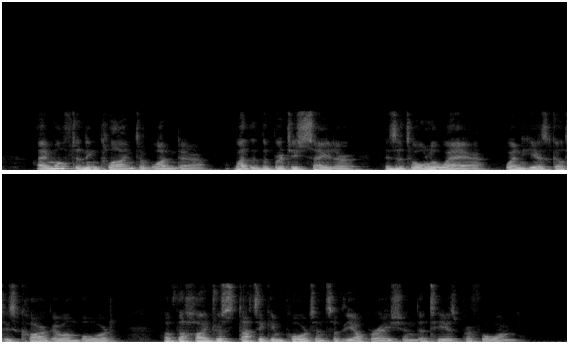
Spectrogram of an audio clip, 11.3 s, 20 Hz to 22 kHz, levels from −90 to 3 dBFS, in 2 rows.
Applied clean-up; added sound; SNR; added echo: none; none; none; reverberation time 0.3 s.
